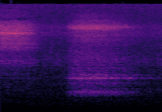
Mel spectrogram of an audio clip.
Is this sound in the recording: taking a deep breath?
yes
